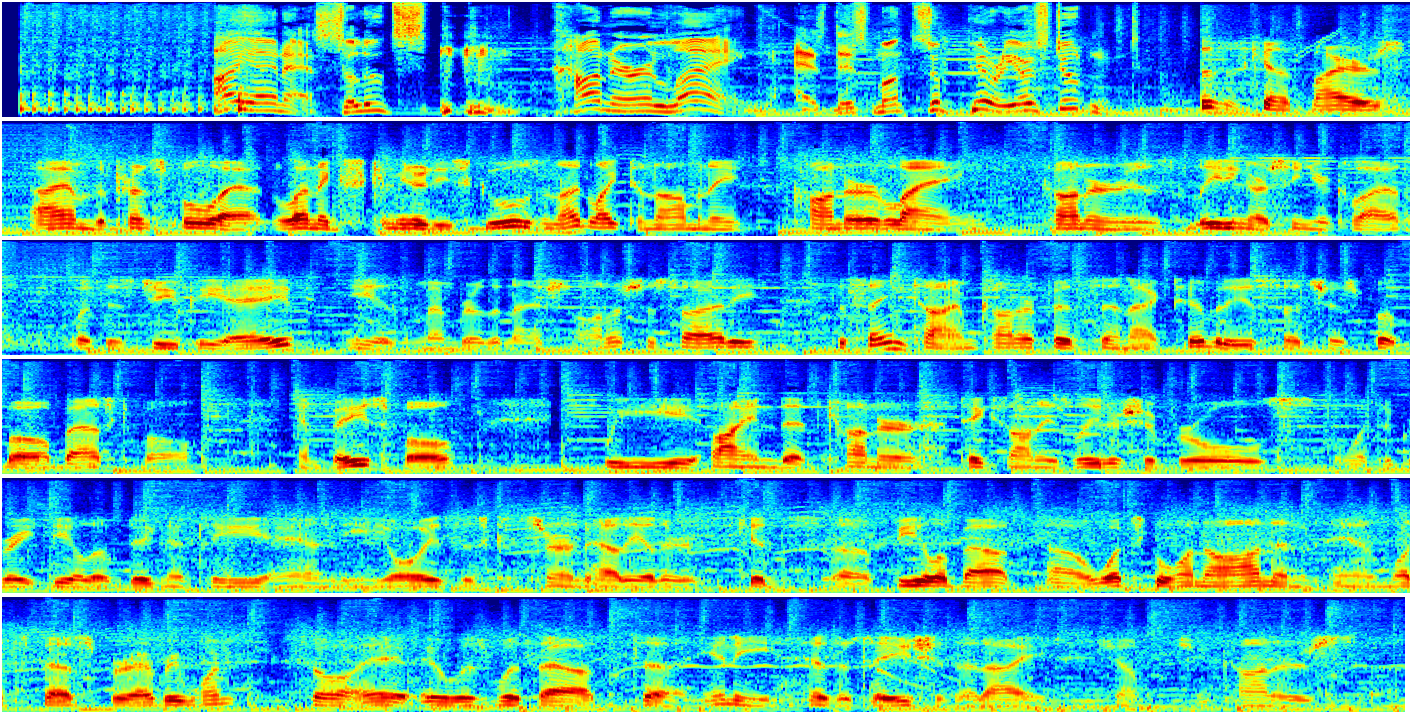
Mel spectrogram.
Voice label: commercial; INS Superior Student 2009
